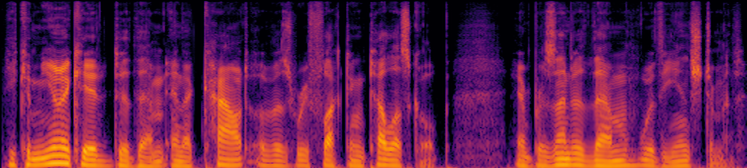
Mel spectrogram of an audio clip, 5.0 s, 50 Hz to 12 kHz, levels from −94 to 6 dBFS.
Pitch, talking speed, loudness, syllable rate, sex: 105 Hz, 195 wpm, -20 LUFS, 6.7 syllables/s, male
